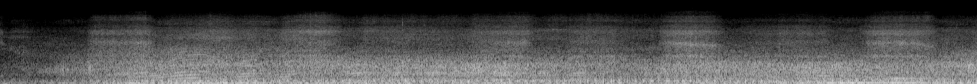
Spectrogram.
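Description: Motorcycle engines idling while road traffic passes, a steady mechanical rumble with some wavering pitch. A deeper rumble swells about eight seconds in.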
